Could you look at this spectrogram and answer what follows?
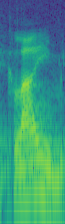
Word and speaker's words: climb: क्लाइम इसको क्लाइम मत पढ़ना। यहां पर बी क्या है? साइलेंट है।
